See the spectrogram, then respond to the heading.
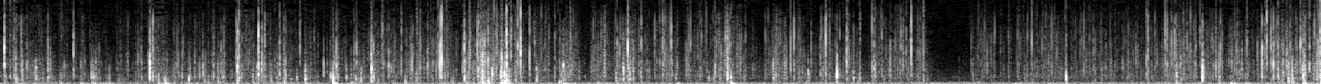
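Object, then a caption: Gift wrapped in paper. Nails and fingertips scratch the wrapping paper of a paper-wrapped gift held upright, producing dense, bright crinkling and crackling with quick, dry scrapes and sharp little snaps. The scratching runs continuously with uneven bursts over a faint steady low hum.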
